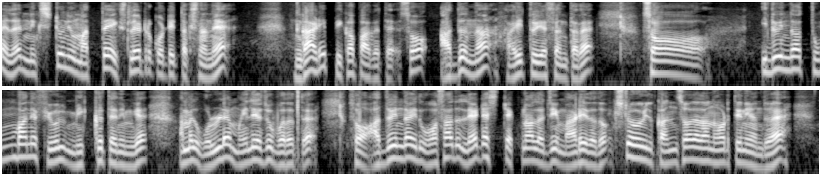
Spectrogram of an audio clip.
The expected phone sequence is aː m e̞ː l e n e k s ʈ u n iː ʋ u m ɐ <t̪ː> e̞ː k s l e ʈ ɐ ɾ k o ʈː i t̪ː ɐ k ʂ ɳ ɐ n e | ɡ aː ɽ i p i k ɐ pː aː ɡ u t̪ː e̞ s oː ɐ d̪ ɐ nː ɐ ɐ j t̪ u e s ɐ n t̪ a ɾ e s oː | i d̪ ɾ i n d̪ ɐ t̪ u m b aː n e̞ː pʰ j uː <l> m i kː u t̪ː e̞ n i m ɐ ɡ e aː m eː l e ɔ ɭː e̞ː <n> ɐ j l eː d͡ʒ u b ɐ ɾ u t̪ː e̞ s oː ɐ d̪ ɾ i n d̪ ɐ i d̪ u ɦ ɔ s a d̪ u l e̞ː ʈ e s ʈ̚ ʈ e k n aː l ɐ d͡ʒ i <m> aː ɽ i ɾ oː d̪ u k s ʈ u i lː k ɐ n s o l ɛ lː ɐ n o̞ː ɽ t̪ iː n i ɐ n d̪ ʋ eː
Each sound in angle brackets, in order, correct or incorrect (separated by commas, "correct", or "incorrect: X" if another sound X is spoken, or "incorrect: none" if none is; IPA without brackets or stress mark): correct, correct, incorrect: m, correct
